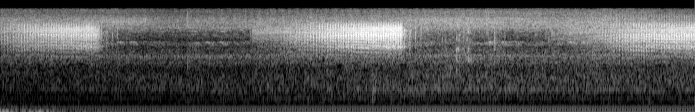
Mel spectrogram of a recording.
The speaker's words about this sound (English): Numerous annual cicada species occur in Missouri. Here's a few you may recognize. The first one is the Robinson cicada, which consists of slow pulses.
